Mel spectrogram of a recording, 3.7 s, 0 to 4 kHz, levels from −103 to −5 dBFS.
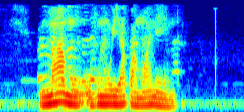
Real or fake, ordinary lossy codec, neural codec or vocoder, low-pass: real; MP3, 24 kbps; none; 3.6 kHz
